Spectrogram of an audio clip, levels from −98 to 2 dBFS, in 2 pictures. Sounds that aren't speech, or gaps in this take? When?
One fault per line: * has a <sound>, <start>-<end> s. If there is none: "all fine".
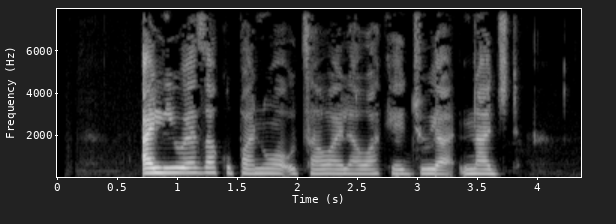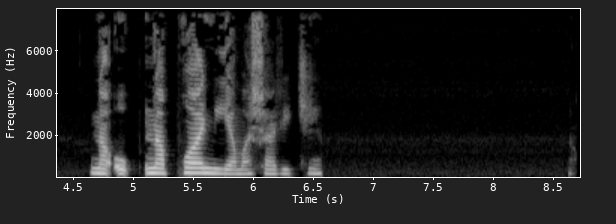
all fine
